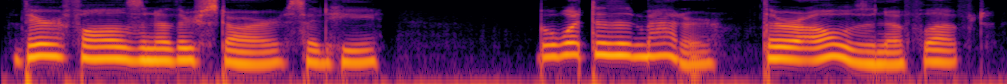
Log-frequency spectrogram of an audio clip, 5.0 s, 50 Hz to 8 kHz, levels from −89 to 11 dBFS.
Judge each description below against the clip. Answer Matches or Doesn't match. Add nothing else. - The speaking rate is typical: Matches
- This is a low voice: Doesn't match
